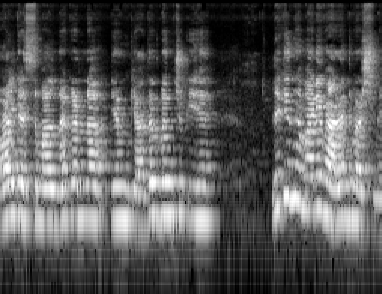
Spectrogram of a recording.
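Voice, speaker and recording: A woman speaks in a high voice with ordinary pitch variation, recorded with noticeable background noise and audible room echo. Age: 70s. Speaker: Ayurvedic beauty consultant. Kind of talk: tutorial.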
